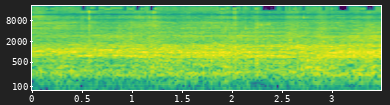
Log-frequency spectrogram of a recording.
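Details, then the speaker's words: Shark Rotator NV520 vacuum, second pass over baking soda with filter already clogged: steady airy roar with tight strained hiss, no longer picking anything up; baking soda packed in cyclone and filters, suction lost. "Not picking up anything now. You hear how that sounds?"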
